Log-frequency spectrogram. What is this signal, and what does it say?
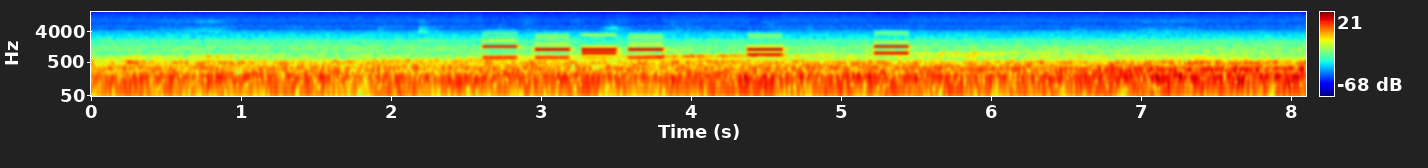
DTMF, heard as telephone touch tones, dialled by hand, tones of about 230 ms, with the noise inside a subway train. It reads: 31*1 7 #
